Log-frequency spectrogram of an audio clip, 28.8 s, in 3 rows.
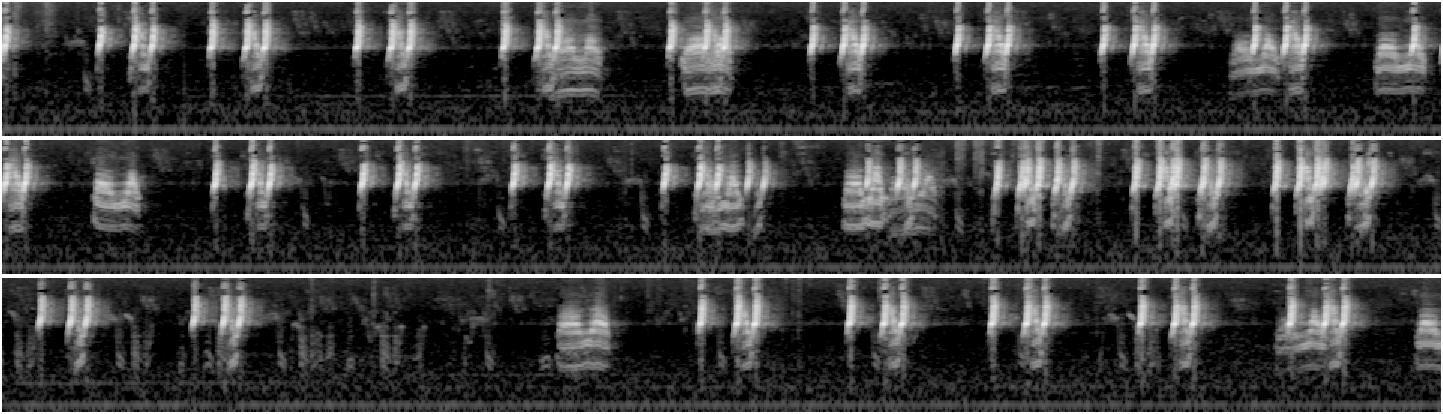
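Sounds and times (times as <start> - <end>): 
common quail giving short sharp notes: 0.0 - 28.7.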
